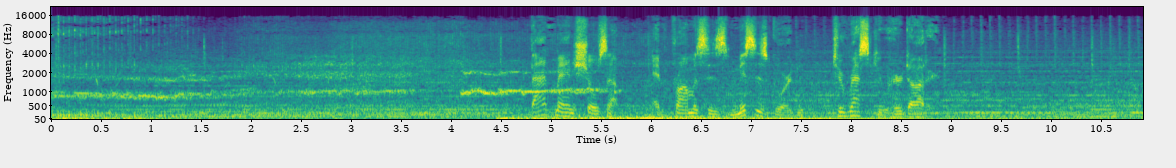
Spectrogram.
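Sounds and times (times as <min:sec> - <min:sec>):
tire squeal: 0:00.0 - 0:05.8
racing engines of a motorbike and car roaring: 0:00.0 - 0:10.9
speech: 0:05.0 - 0:09.0.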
